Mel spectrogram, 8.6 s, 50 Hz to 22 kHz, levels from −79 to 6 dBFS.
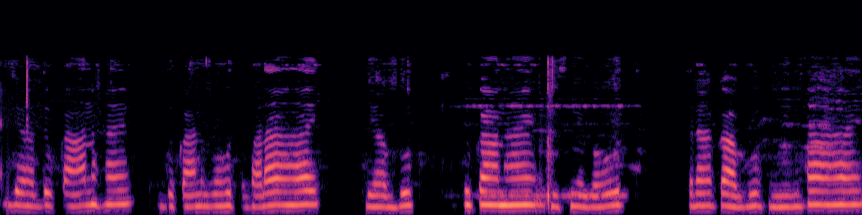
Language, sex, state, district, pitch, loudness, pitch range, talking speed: Hindi, female, Bihar, Purnia, 230 Hz, -23 LUFS, 210-245 Hz, 130 wpm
